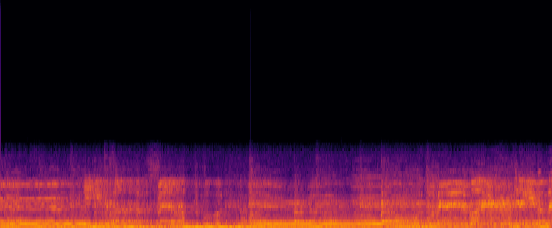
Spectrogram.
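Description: Live folk-rock band performing a song: a man sings over strummed acoustic guitar, with the rest of the band playing along.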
